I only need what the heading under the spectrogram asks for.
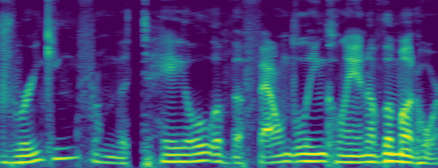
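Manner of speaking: affected, put-on reading voice. Reading a beer description aloud to viewers in a put-on reading voice. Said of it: "let me get my reading voice going".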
